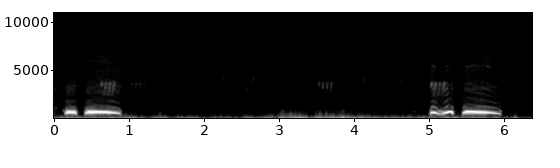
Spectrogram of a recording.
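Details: Spotted dove calling as a lure: one short-long coo pair, about four seconds of low rumbling background, then a second pair opening with a wavering double note.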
